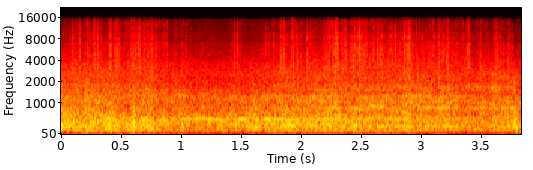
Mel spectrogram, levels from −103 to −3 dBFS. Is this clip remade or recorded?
recorded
